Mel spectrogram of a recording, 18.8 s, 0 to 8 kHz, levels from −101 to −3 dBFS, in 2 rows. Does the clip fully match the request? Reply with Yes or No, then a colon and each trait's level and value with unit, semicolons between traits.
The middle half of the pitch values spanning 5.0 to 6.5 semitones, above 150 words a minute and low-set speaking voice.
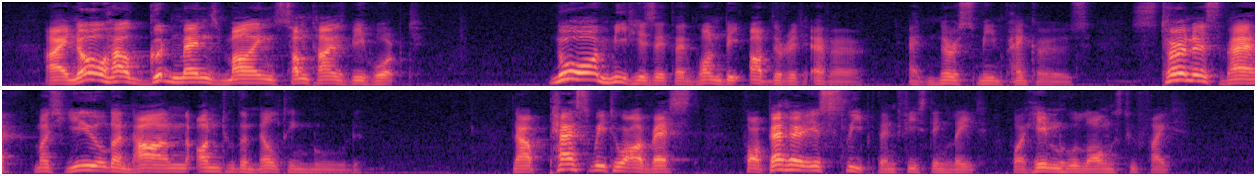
Yes: wide, 5.6 semitones; average, 160 wpm; low, 110 Hz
